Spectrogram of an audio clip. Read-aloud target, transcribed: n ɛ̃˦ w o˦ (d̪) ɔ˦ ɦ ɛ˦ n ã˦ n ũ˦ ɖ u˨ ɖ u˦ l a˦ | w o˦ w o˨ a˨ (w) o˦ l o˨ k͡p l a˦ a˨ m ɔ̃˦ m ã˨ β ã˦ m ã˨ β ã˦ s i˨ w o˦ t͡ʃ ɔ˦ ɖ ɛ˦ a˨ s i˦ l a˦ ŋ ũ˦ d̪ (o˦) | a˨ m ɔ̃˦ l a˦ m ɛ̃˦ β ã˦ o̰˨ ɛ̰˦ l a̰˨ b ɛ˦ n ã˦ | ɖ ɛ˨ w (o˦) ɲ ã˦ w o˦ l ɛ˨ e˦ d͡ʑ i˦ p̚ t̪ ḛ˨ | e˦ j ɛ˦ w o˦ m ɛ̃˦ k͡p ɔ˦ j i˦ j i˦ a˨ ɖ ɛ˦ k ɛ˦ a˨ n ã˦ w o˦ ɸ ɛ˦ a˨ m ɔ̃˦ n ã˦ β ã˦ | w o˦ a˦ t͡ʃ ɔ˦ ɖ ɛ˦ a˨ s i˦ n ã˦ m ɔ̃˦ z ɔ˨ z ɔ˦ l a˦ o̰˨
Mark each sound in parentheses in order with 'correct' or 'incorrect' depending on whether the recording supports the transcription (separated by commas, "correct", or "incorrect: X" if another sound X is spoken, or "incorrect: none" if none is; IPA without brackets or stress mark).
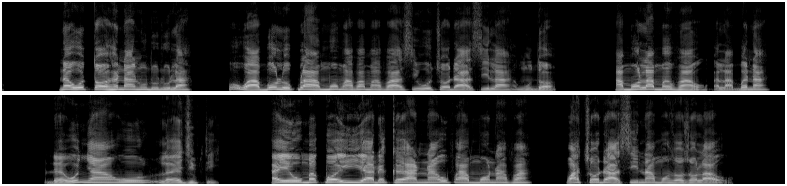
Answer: incorrect: t̪, incorrect: b, incorrect: ɔ˦, correct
